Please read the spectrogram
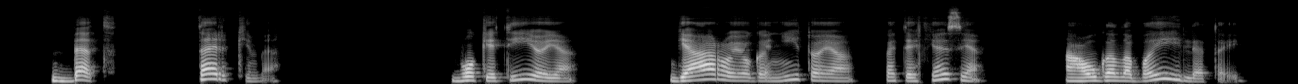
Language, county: Lithuanian, Kaunas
